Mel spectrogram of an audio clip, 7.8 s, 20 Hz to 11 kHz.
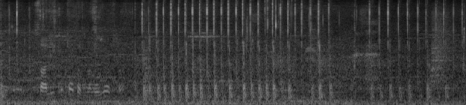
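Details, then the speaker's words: Motorcycle chain and sprocket set at 26,000 km (elsewhere corrected to 32,000 km). Hard sharp ticking at about two per second while running. Dry, unlubricated chain; fixed with chain lube/gear oil. "So guys जैसे कि आपने सुना अभी, इसमें से काफ़ी hard noise आ रहा है।"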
